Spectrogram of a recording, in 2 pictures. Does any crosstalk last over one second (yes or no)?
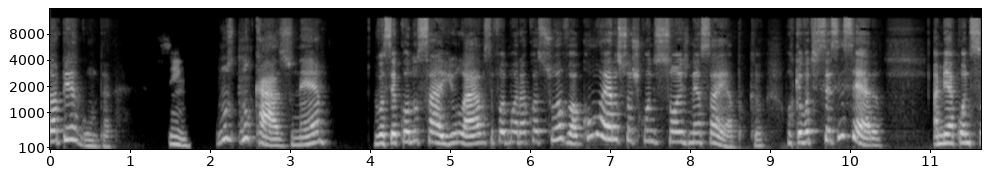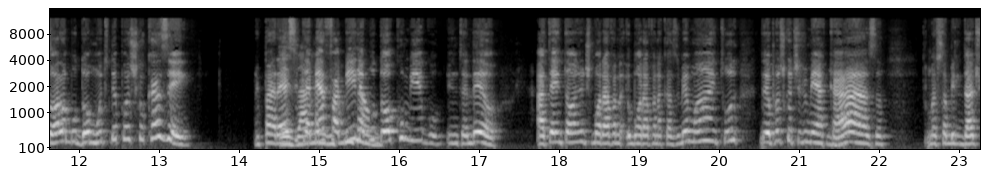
yes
